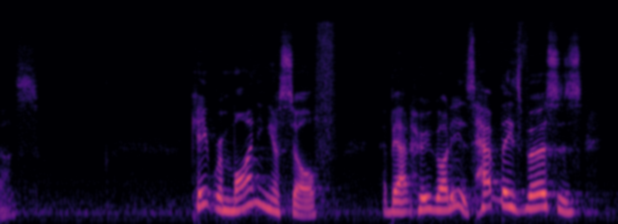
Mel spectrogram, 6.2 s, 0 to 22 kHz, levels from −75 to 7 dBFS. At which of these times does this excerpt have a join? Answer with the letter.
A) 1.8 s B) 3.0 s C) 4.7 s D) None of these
A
